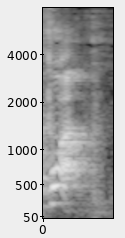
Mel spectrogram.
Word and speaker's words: foie: Eh, la foie, la comida foie, se escribe con las tres vocales que no se pronuncian. Se escribe foie y se pronuncia foie.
